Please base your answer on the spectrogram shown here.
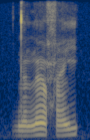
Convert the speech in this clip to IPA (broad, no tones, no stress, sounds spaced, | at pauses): d œ̃ n œ̃ ħ ɛ̃ j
